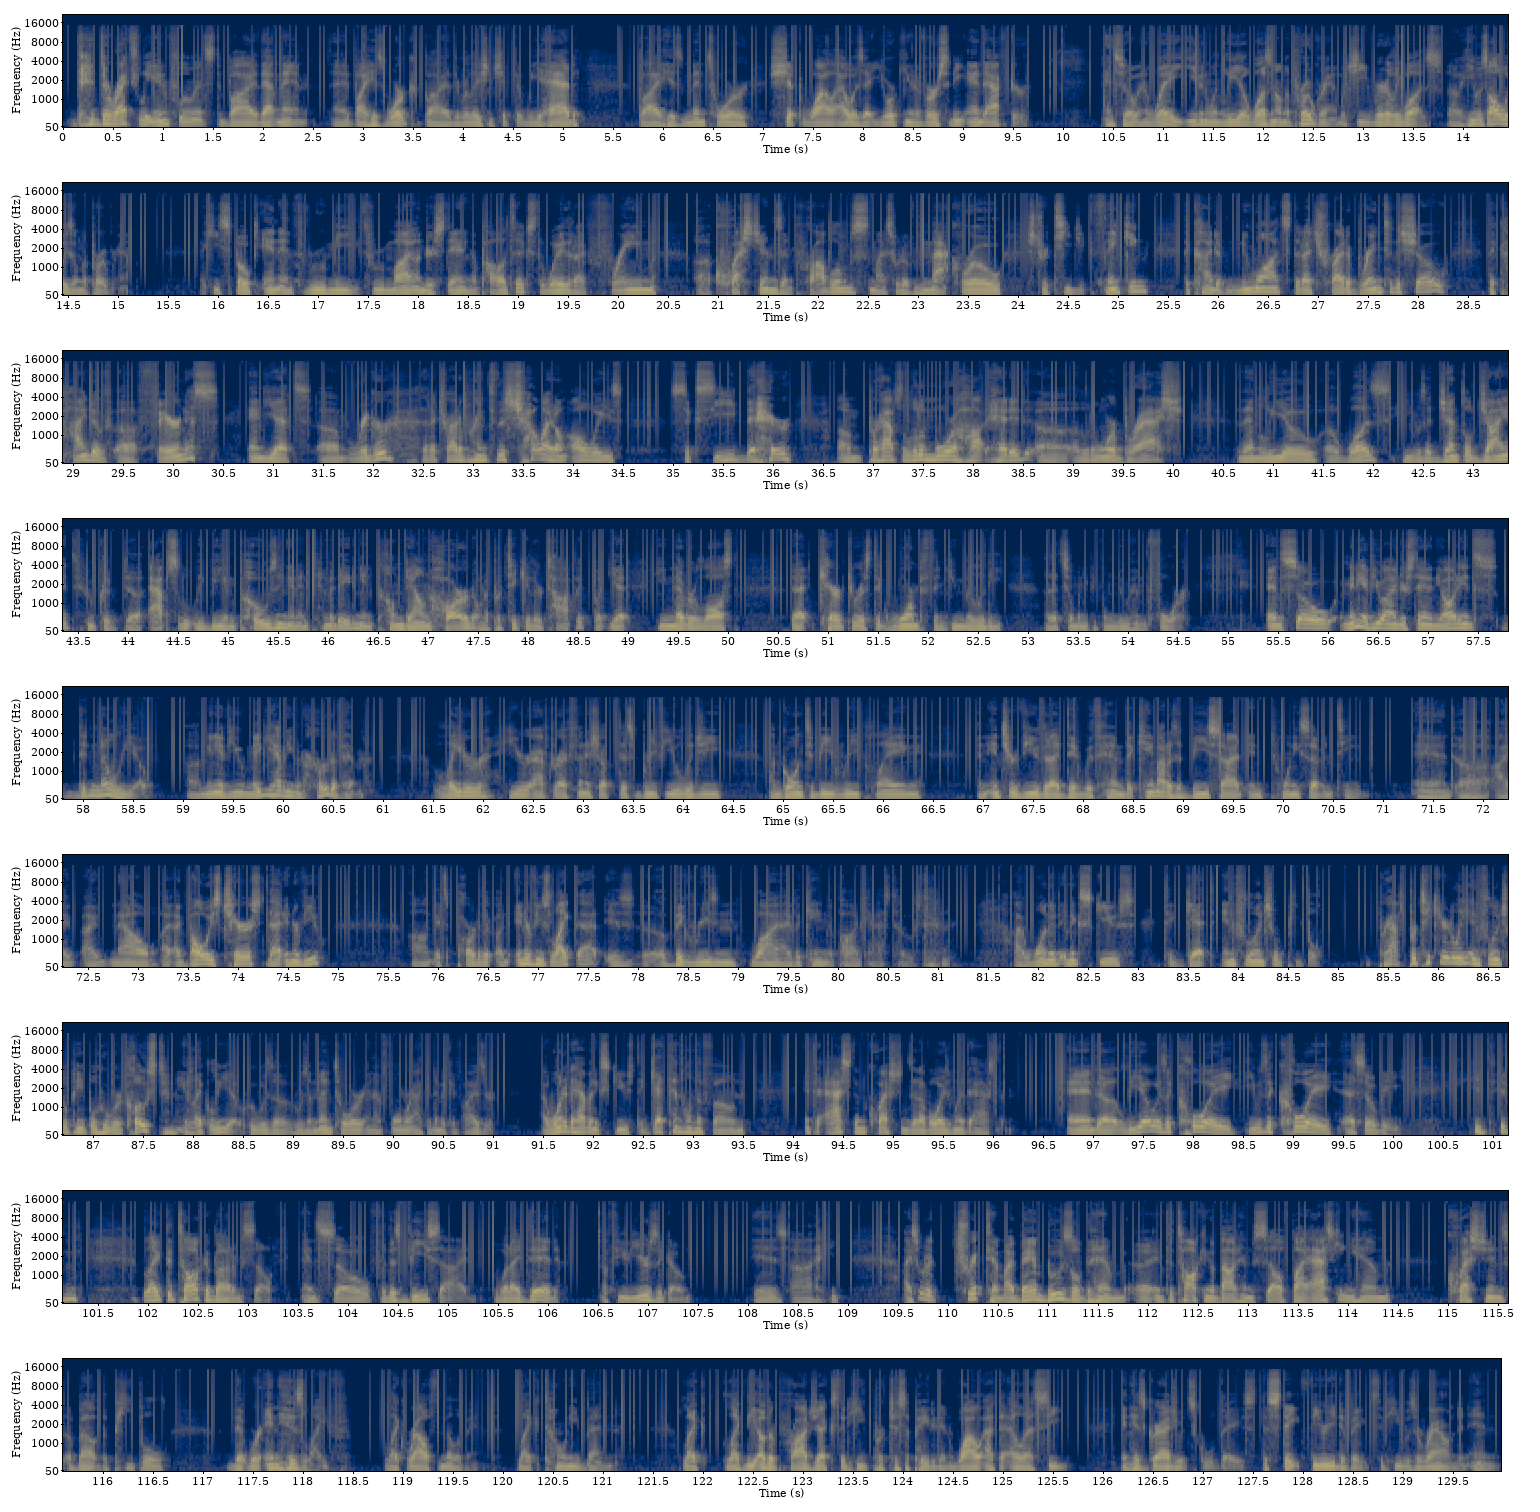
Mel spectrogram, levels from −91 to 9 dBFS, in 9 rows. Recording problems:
crackle, like an old record; faint; 20 dB below the speech

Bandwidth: 14.5 kHz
